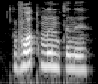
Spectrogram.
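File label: "вот мынтыны", Komi, female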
